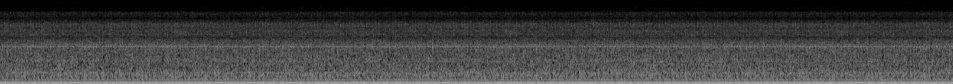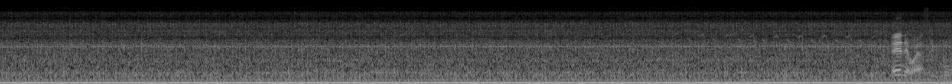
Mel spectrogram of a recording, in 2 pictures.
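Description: Steady low engine drone of a tractor idling in the Farming Simulator 15 video game, constant and unchanging with a continuous low rumble, alone with no talk.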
